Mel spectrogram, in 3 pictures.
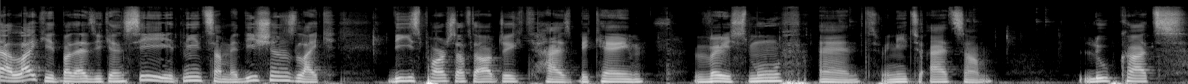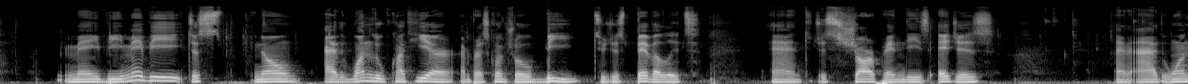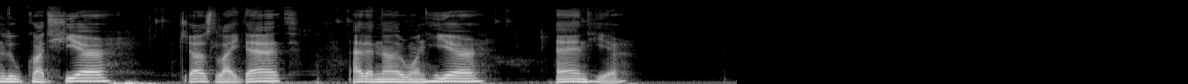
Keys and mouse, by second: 0.0 middle click, 0.2 middle click, 1.2 alt+middle click, 1.8 ctrl+middle click, 2.2 alt+z, 2.7 ctrl+click, 3.7 shift+click, 4.0 alt+z, 7.7 alt+z, 8.2 ctrl+r, 10.2 ctrl+r, 11.9 click, 13.3 ctrl+z, 13.4 ctrl+z, 13.8 ctrl+z, 14.4 ctrl+shift+z, 15.3 ctrl+r, 17.1 ctrl+b, 21.6 g, 21.9 g, 22.5 shift+click, 23.0 ctrl+r, 25.5 ctrl+click, 26.3 shift+middle click, 26.7 ctrl+middle click, 27.0 ctrl+r, 28.9 click, 29.3 ctrl+r, 31.4 ctrl+click, 32.0 ctrl+shift+click, 32.3 alt+shift+z, 32.8 shift+click, 33.0 alt+shift+z, 33.1 shift+middle click, 33.4 ctrl+middle click, 33.7 shift+middle click, 35.2 alt+shift+z.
